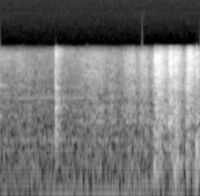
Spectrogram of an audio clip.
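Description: A hand rubbing and sliding over a cardboard shipping box, with a single light tap about half a second in.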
